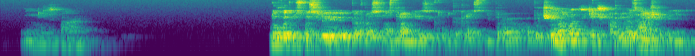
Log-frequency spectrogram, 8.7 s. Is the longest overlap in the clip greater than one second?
Yes, from 6.8 s

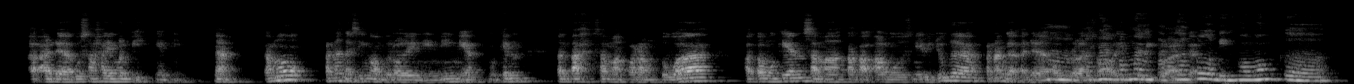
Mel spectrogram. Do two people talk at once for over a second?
Yes, from 10.4 s

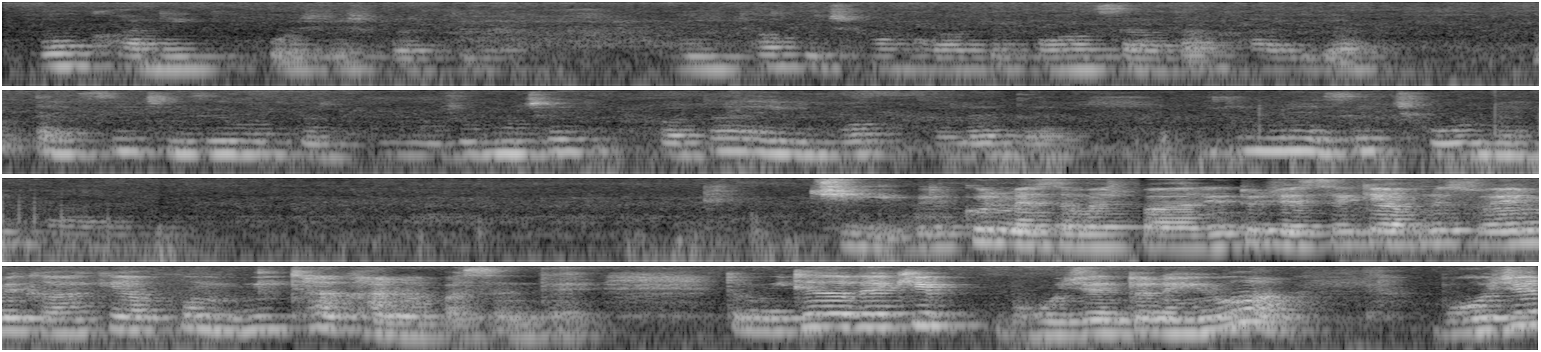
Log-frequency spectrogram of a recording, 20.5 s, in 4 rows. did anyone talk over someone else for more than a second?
No

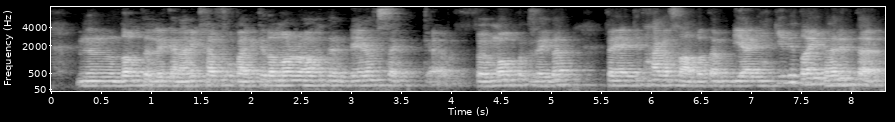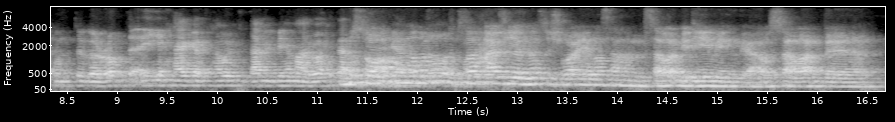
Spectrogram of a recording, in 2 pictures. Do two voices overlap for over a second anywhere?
Yes, from 11.2 s

